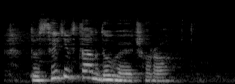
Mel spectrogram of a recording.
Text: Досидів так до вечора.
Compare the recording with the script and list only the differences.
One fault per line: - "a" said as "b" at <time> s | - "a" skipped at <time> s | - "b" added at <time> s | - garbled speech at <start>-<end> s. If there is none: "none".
none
